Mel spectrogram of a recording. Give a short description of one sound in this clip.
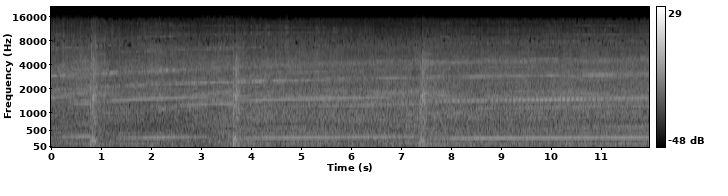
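A racing car engine roars steadily at high revs, rising in pitch as it accelerates.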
